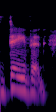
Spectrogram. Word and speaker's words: D4VD: That fact has got to be hitting home tonight, literally, for the singer known professionally as David, spelled D4VD. I know it's strange, but it's pronounced David.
